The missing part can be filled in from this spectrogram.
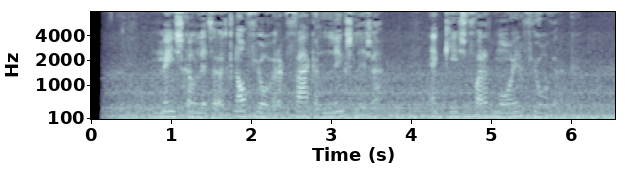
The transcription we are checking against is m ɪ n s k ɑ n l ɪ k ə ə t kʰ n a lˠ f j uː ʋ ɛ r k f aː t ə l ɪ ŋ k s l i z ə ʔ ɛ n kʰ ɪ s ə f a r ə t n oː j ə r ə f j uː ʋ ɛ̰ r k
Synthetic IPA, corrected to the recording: m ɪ n s k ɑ n l ɪ t ə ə t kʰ n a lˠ f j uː ʋ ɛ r k f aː k ə l ɪ ŋ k s l ɪ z ə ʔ ɛ n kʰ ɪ s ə f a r ə t m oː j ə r ə f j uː ʋ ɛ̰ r k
